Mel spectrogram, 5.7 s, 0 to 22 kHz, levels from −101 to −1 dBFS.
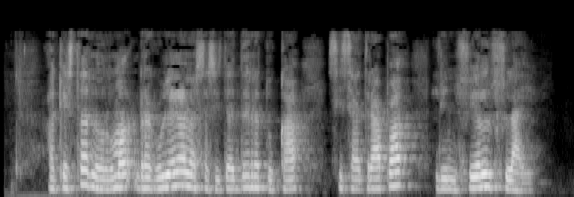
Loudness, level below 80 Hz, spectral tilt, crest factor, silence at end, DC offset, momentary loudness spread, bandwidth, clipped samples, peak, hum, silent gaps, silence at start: -20 LUFS; -64 dBFS; -5 dB/octave; 18 dB; 0.45 s; under 0.1%; 12 LU; 11.5 kHz; under 0.1%; -2 dBFS; none; none; 0.5 s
